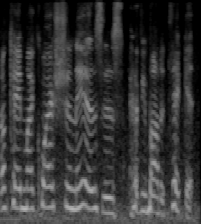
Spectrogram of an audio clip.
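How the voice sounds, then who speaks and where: A woman hosting a live craft stream, reading viewer comments aloud in a brisk, casual way. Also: high-pitched. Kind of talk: casual chat.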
